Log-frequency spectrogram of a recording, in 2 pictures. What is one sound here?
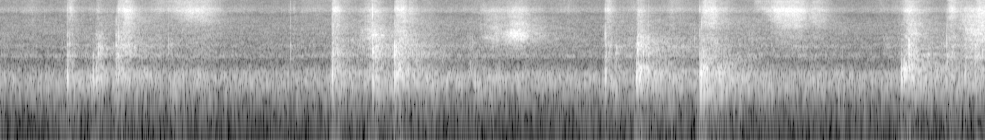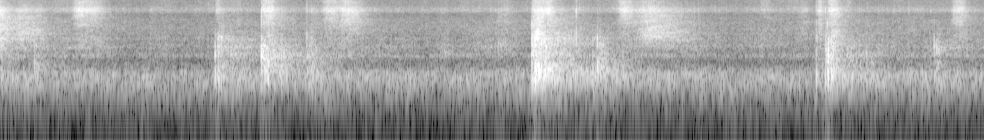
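Sneakers thump and squeak on a hard floor.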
